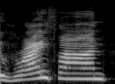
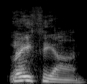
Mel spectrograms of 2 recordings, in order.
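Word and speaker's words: Raytheon: Because the it was you they were using a Rython de whatever the numbers which was damn good. Rathon. That's what I said. You said Rython. You You mispronounced both syllables.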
